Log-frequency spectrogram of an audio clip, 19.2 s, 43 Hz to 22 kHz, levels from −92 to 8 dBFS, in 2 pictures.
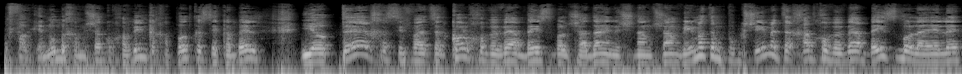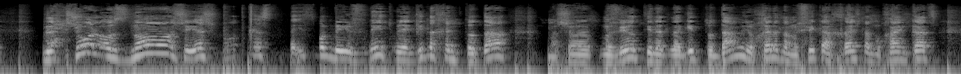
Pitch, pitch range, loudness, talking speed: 140 Hz, 120-160 Hz, -29 LUFS, 140 wpm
